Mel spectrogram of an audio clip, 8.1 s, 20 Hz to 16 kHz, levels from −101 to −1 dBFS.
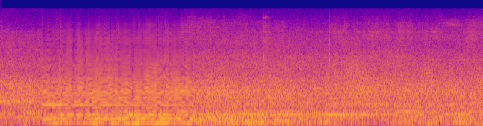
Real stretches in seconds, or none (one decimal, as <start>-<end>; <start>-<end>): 0.0-0.7; 3.2-8.1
